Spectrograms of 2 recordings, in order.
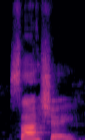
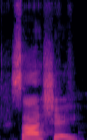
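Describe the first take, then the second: First: The final t sound is silent. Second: The final t sound is silent.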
